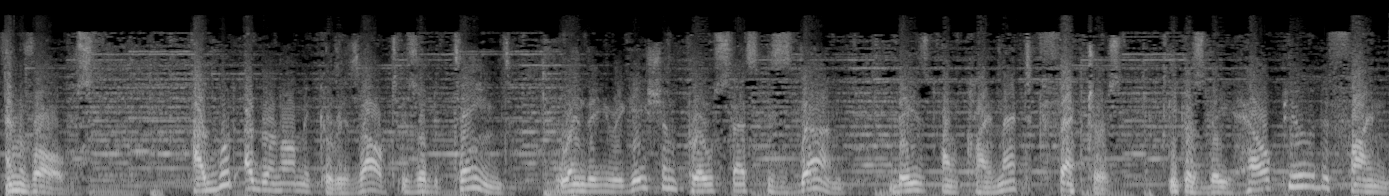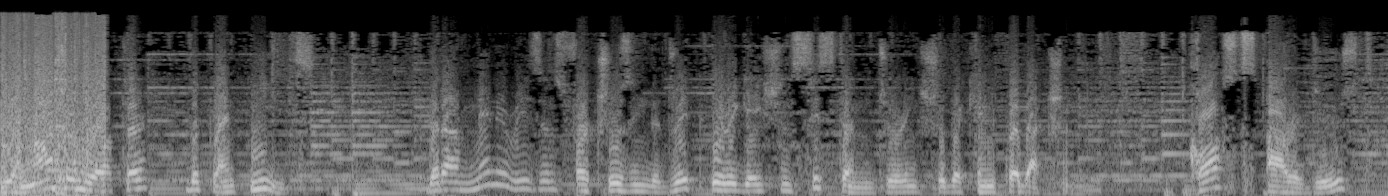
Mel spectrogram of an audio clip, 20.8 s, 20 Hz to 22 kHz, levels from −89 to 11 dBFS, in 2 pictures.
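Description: From 10.42 to 11.21 s, 32-bit float samples were likely read as 32-bit integers (float read as integer), turning the audio into a loud, harsh, near-square waveform.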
